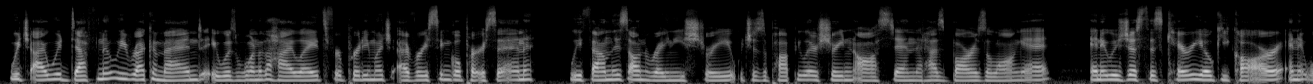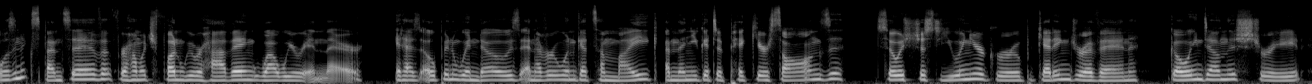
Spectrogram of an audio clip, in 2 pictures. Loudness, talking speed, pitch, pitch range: -24 LUFS, 200 wpm, 200 Hz, 190-215 Hz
